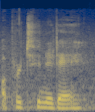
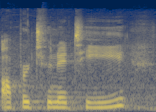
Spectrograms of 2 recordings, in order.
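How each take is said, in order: First: The ending of the word is dropped or clipped. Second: The ending of the word is fully pronounced. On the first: "the endings of words, just sort of dropping them" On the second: "instead of like"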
